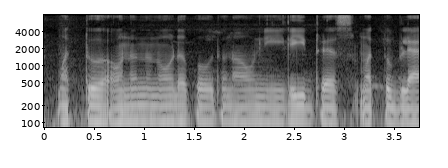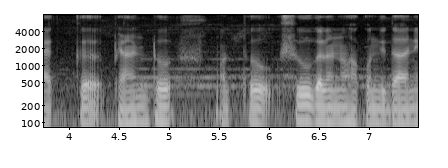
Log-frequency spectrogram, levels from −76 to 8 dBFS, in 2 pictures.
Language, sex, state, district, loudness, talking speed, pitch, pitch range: Kannada, male, Karnataka, Raichur, -19 LUFS, 95 wpm, 95 Hz, 90-100 Hz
